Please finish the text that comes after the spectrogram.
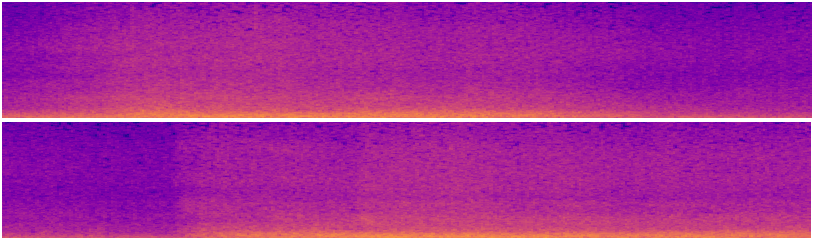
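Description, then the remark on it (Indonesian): Small waves wash against the shore in a steady hiss, easing off for a couple of seconds before another swell rolls in. No voices, just water and a little wind. “Ombak kecil seakan sengaja membawanya ke tepi agar para penduduk dapat menemukannya.”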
